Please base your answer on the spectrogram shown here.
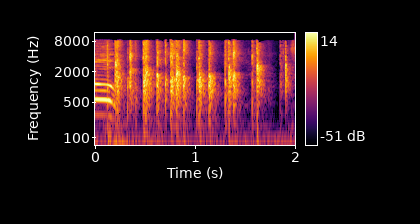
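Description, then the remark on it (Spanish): A short burst of applause: quick, irregular hand claps rattle on for about two seconds at a steady loudness, with a brief voice at the very start. “Y vale un aplauso, mis hermanos.”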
